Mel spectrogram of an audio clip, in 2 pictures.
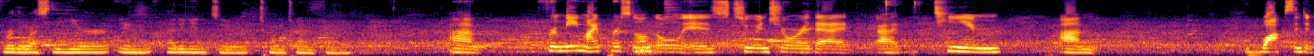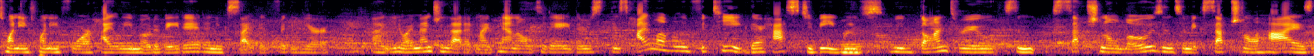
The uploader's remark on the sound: at the 2023 Hotel Data Conference in Nashville, Tennessee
